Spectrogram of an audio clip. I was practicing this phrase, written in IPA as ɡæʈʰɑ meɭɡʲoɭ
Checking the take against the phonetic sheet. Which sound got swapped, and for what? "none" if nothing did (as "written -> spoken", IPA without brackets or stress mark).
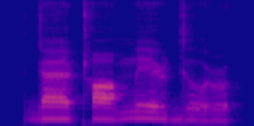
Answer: none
